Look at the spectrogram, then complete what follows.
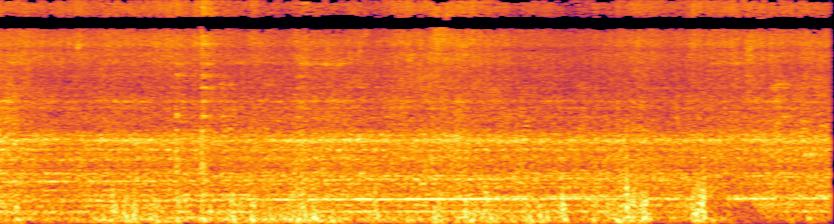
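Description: A vintage Perley Thomas streetcar running along its track, heard from on board: a low rumble of wheels on rail with a few knocks, and a steady motor whine that comes in a couple of seconds in.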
